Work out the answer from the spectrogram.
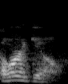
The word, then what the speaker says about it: Orgill: Oh, my name, Orgill, Orgill, Orgill. Orgill, yeah. Orgill. Okay, I didn't know if it was a hard G or not.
